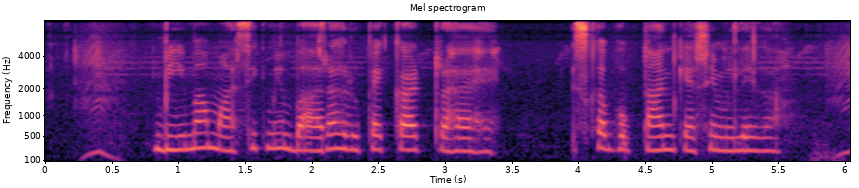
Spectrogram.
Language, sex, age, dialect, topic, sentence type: Hindi, female, 18-24, Awadhi Bundeli, banking, question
